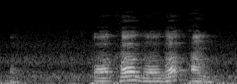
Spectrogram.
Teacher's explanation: क ख ग घ अंग, तो इन ध्वनियों को कहते हैं कंठ्य। समझ लीजिए, उच्चारण स्थान कंठ है और ध्वनि कंठ है। · इन वर्णों का उच्चारण स्थान कंठ है। क ख ग घ अंग, तो इन ध्वनियों को कहते हैं कंठ्य।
